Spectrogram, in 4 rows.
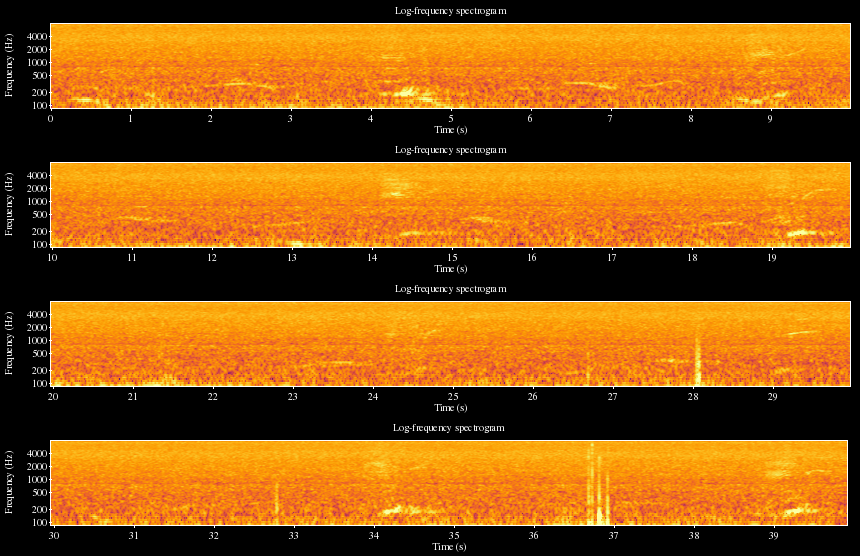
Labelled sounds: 8.8	9.1	humpback whale, 1.4 to 1.7 kHz
14.2	14.5	humpback whale, 1.3 to 1.6 kHz
29.2	29.6	humpback whale, 1.4 to 1.7 kHz
39.4	39.8	humpback whale, 1.3 to 1.7 kHz

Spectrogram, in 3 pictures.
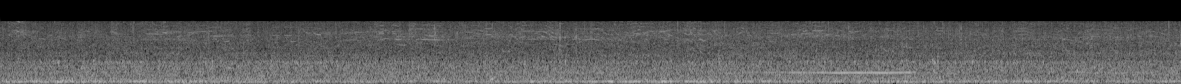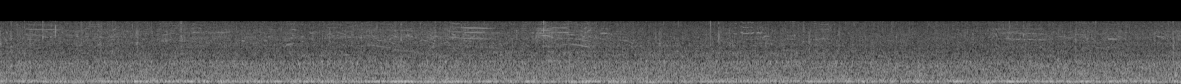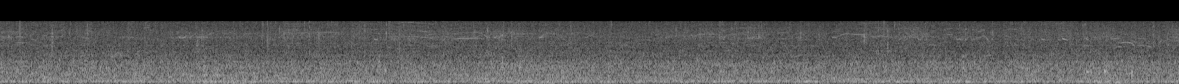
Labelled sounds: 3.4	4.5	Pacific white-sided dolphin, 3.1 to 5.4 kHz
5.2	6.0	Pacific white-sided dolphin, 3.0 to 5.5 kHz
6.8	7.1	Pacific white-sided dolphin, 3.9 to 4.2 kHz
12.1	12.4	Pacific white-sided dolphin, 4.9 to 7.8 kHz
13.9	14.1	Pacific white-sided dolphin, 4.2 to 4.6 kHz
15.5	16.9	Pacific white-sided dolphin, 2.1 to 5.9 kHz
17.3	17.7	Pacific white-sided dolphin, 2.2 to 4.6 kHz
19.2	19.5	Pacific white-sided dolphin, 4.2 to 4.5 kHz
21.8	22.3	Pacific white-sided dolphin, 2.9 to 4.5 kHz
26.7	29.0	Pacific white-sided dolphin, 3.2 to 7.5 kHz
32.0	32.5	Pacific white-sided dolphin, 3.9 to 7.2 kHz

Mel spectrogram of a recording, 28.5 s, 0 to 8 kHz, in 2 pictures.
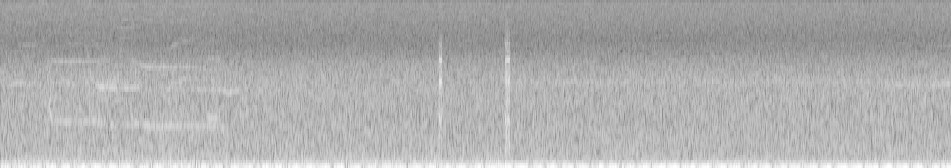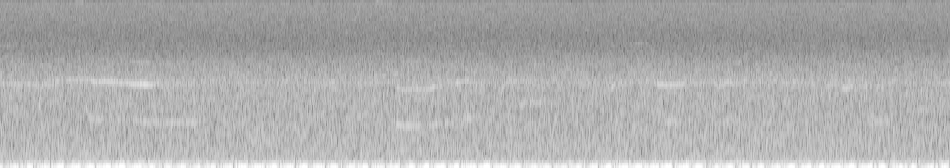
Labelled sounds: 0.3	3.8	killer whale, Bigg's (transient), 0.54 to 2.8 kHz
14.8	17.9	killer whale, Bigg's (transient), 0.69 to 2.0 kHz
19.5	22.5	killer whale, Bigg's (transient), 0.54 to 2.3 kHz
23.8	25.3	killer whale, Bigg's (transient), 0.73 to 2.1 kHz

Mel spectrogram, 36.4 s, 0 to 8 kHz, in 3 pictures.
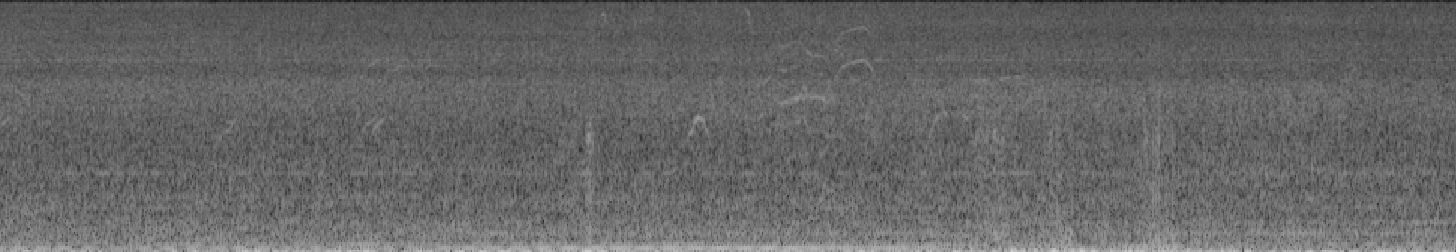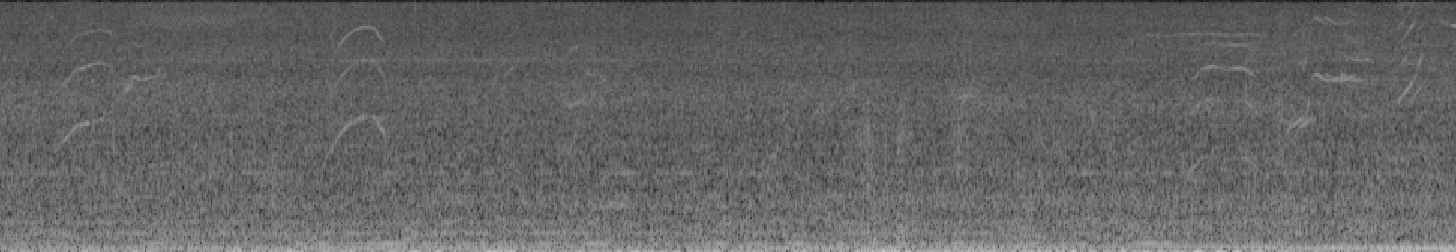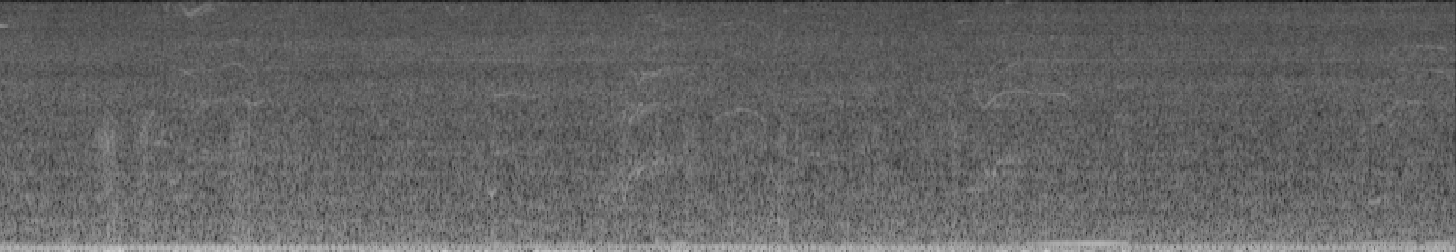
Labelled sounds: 6.4	7.3	killer whale, southern resident, 1.5 to 5.7 kHz
12.6	13.5	killer whale, southern resident, 1.4 to 5.5 kHz
22.0	23.6	killer whale, southern resident, 1.6 to 5.7 kHz
29.3	29.9	killer whale, southern resident, 0.65 to 4.2 kHz

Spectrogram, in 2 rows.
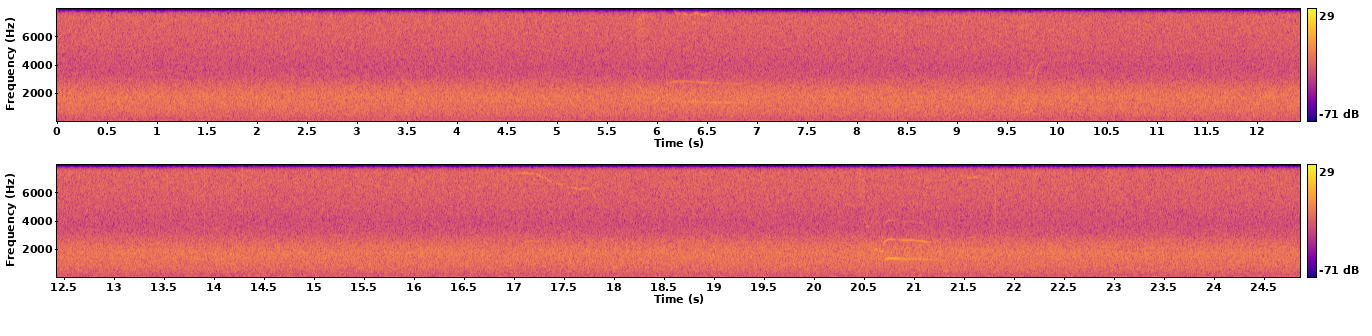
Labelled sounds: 5.7	7.2	killer whale, offshore, 1.9 to 3.0 kHz
20.5	21.5	killer whale, offshore, 0.76 to 2.9 kHz

